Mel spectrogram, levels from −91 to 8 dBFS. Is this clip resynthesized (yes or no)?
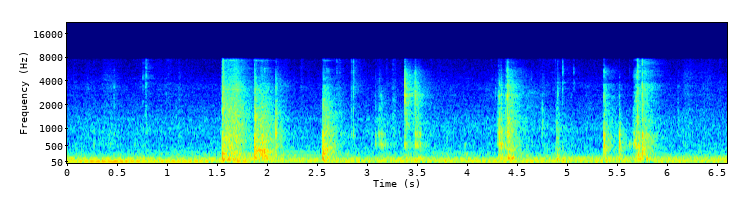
no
